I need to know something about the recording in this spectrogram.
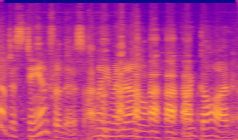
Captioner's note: laughing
